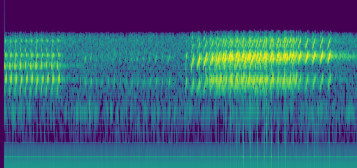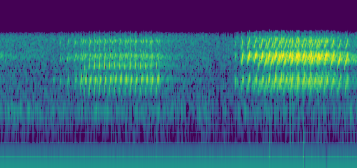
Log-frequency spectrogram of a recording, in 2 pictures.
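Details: At dusk, Eastern gray treefrogs call from trees around a small woodland pond, giving loud, musical trills about a second long, one frog answering another.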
